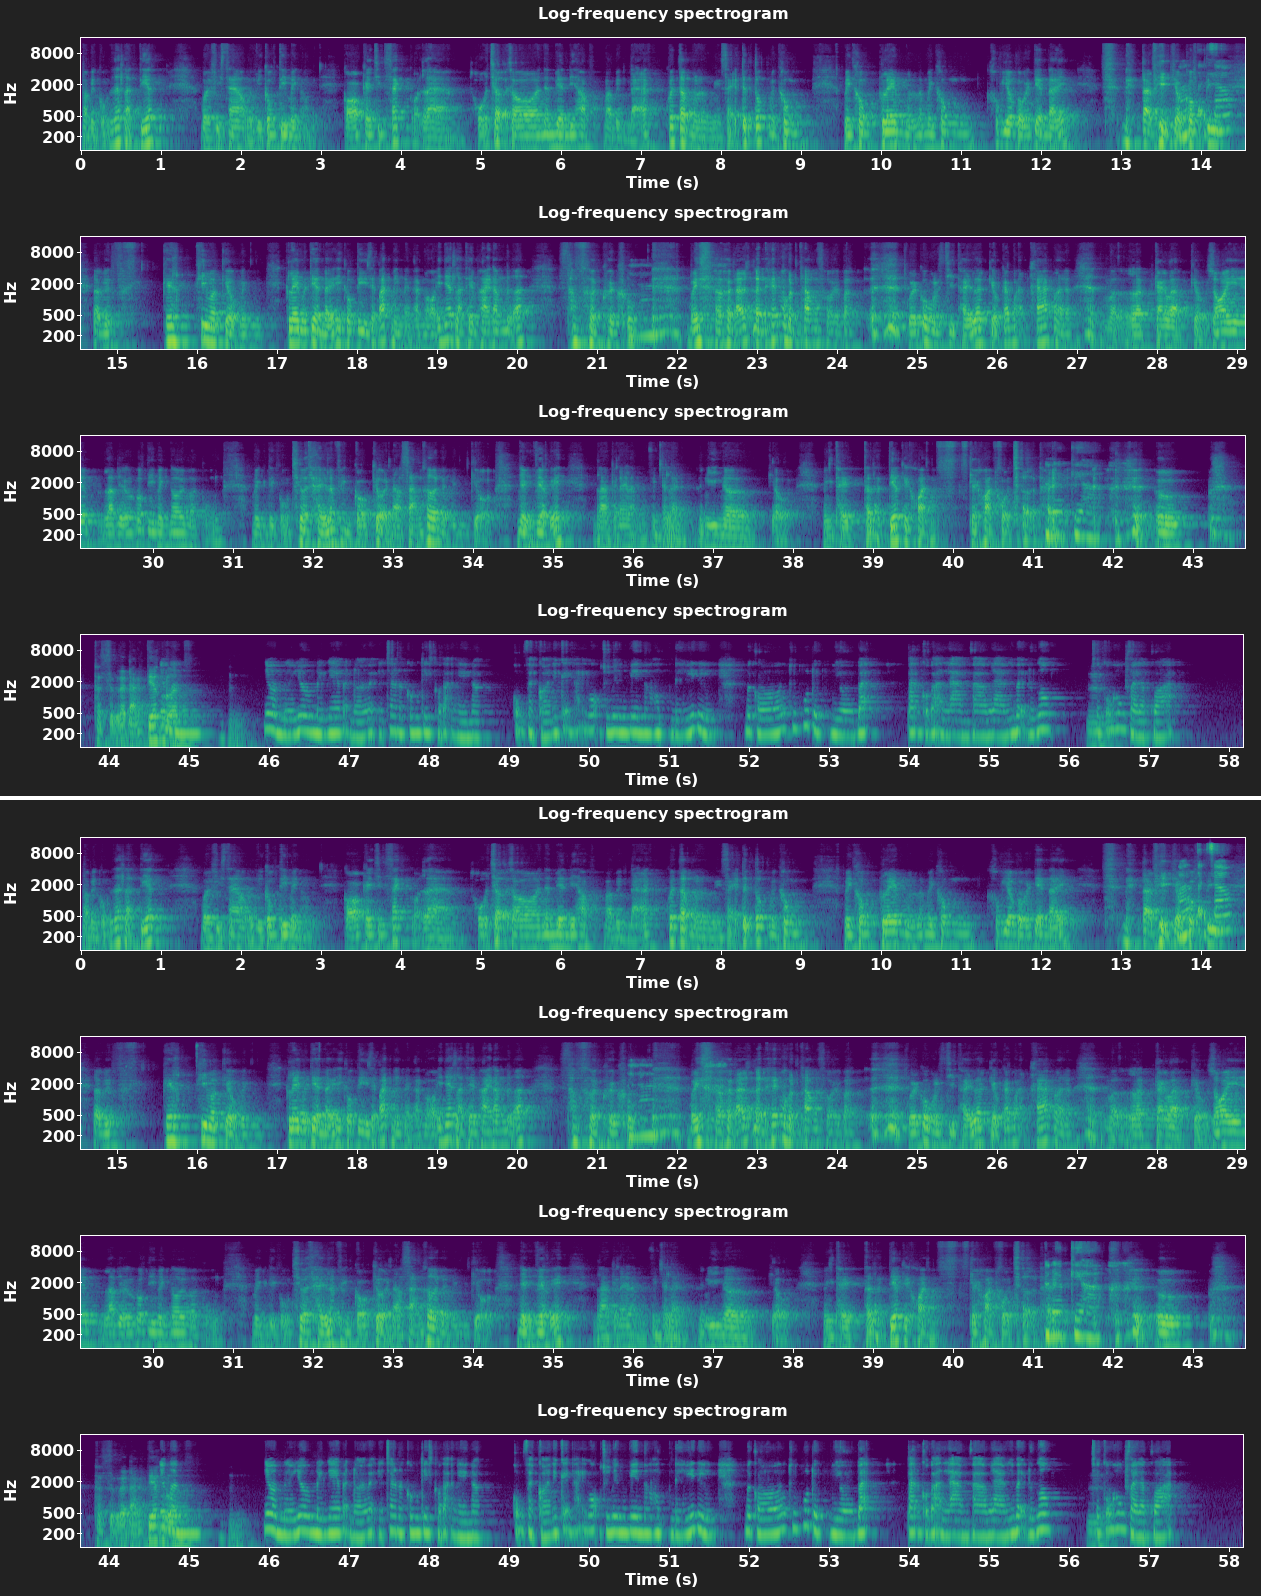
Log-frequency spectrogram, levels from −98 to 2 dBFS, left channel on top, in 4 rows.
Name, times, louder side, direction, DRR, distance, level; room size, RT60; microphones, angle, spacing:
voice 1, 0.0-2.9 3.3-12.3 12.8-14.3 14.7-15.2 15.6-41.3 42.0-42.9 43.2-43.5 43.8-44.9 45.5-45.7 56.2-56.5, left 1 dB, 65° left, 2 dB, 3.0 m, -27 dB
voice 2, 13.7-14.4 21.4-21.8 22.3-22.6 36.2-36.4 41.1-42.2 44.6-45.2 45.9-48.7 49.1-53.5 54.0-55.8 56.3-57.3, right 3 dB, 65° right, 10 dB, 1.1 m, -28 dB
29.5 x 12.0 x 3.6 m, 0.78 s
head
